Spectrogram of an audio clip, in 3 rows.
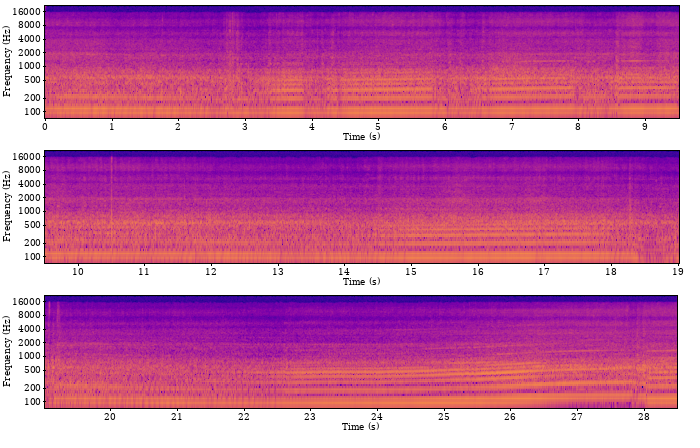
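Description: Suzuki GSR750 inline-four motorcycle engine running on the road at steady, fairly low revs. The revs dip briefly about two-thirds of the way through, then climb steadily under acceleration over the last several seconds before falling back just at the end.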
